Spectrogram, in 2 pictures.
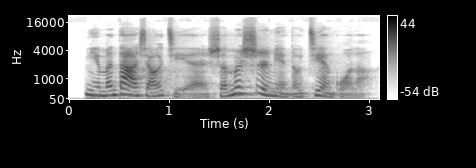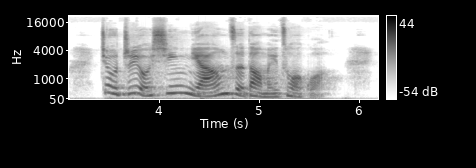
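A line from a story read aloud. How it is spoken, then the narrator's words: Giggling. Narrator (Chinese): 洪才嘻嘻笑着向他母亲说道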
